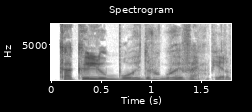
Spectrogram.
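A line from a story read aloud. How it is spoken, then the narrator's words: Sighing. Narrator (Russian): вздохнула Фелла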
